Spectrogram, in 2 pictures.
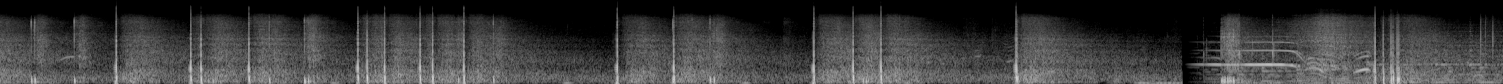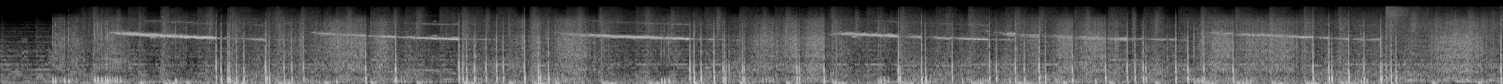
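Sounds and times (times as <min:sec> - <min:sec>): fireworks crackling and popping: 0:00.0 - 0:30.0
firework whistle falling in pitch: 0:11.9 - 0:14.0, 0:16.0 - 0:30.0.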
